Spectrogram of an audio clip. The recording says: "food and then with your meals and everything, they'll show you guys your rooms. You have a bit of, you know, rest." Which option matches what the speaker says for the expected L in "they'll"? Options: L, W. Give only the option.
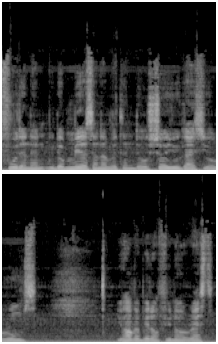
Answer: W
